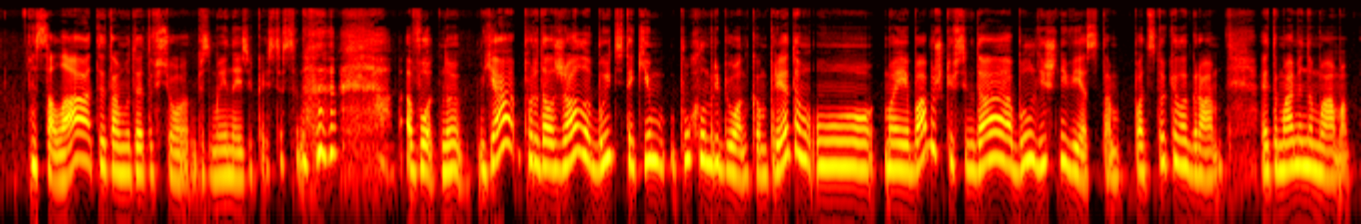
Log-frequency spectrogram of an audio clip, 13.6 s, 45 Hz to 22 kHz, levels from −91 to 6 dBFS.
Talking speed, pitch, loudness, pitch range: 140 wpm, 225 Hz, -24 LUFS, 200-260 Hz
